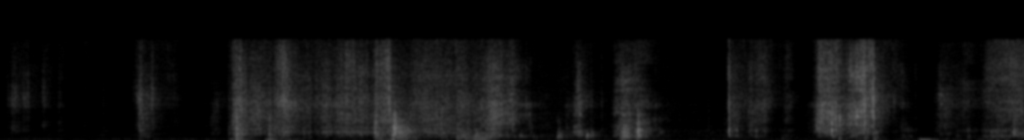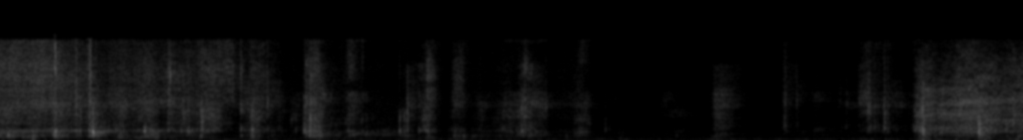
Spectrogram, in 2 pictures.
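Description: Fingertips lift, flip and rustle the yellowed paper pages of an open old book. Quiet, bright, crisp paper rustles and crinkles come in short bursts, with almost no low end.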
